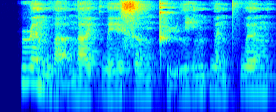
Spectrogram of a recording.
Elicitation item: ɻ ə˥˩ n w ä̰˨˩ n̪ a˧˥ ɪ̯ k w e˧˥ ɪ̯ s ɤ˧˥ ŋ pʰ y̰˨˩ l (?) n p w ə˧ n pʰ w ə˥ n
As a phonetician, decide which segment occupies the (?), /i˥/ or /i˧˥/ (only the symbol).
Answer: i˧˥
